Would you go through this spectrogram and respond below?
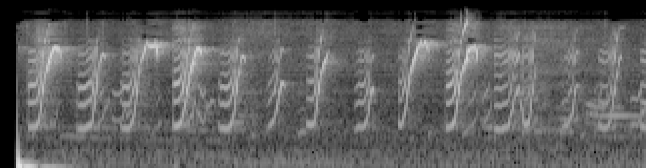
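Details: Two scared baby US Teddy silver agouti guinea pigs, set on a couch away from their mother, screaming for her: shrill squeals that sweep sharply upward, repeated rapidly about three times a second, opened by a loud thump.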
